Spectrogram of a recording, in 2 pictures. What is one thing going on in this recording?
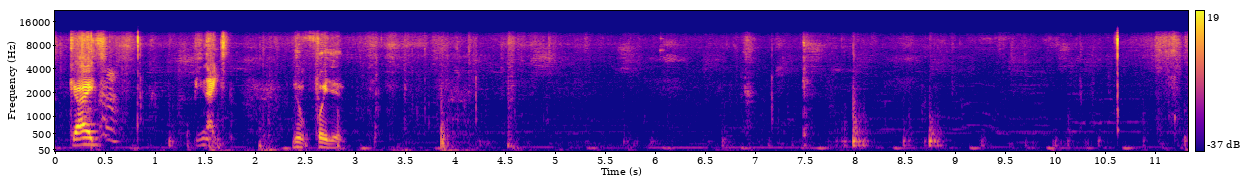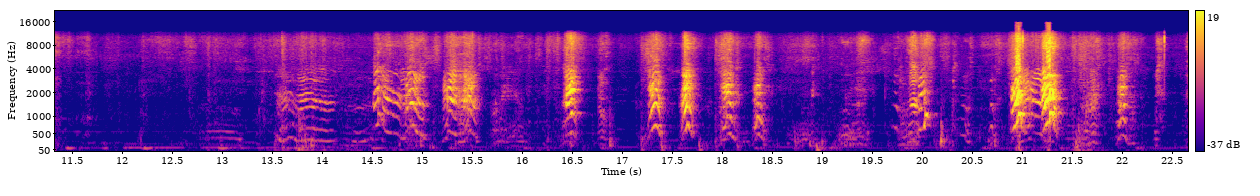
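Puppies growl and yip playfully as they wrestle.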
